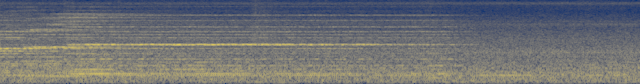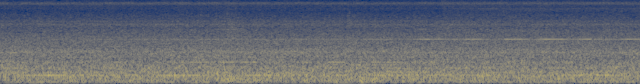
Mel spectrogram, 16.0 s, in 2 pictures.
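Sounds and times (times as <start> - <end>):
faint high whine: 0.0 - 16.0
train equipment hum and hiss: 0.0 - 16.0.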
